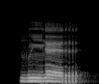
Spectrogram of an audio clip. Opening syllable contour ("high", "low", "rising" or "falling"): high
